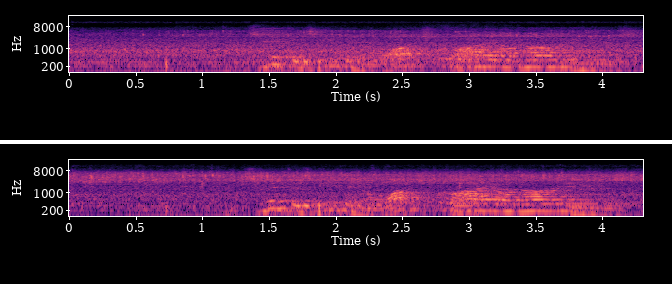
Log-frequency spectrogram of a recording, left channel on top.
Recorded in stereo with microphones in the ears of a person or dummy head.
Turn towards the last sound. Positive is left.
turn(degrees=-80)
